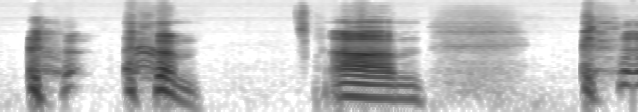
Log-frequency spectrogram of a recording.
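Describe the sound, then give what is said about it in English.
Coughing and throat clearing from choking on saliva come in a few separate, strained bursts. One longer, harsh throat clear stands out, followed by a faint breathy exhale and a final short cough. “sorry, I got a little spit in my throat there. Choking down my own spit. Choking on my spit.”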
